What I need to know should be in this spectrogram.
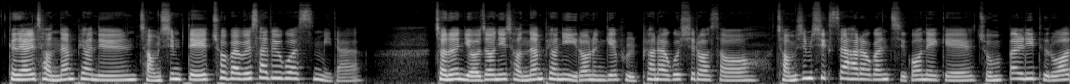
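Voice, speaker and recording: A woman narrating a dramatic story in an even, conversational manner. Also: fairly high pitch, clean tone.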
